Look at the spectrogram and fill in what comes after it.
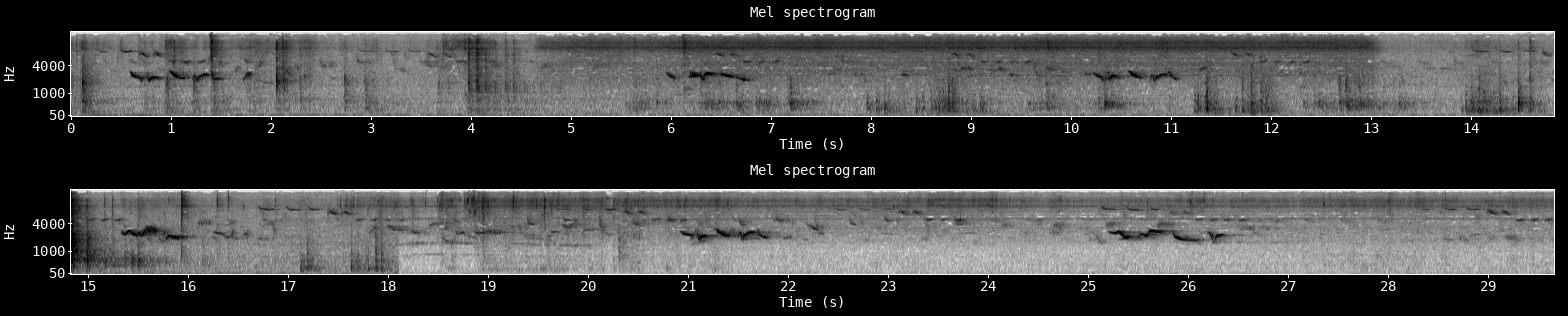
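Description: A songbird repeats a short chirping call every few seconds. Through roughly the first two-thirds, rustling and dull knocks run underneath the calls; then they stop and only the bird calls continue.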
